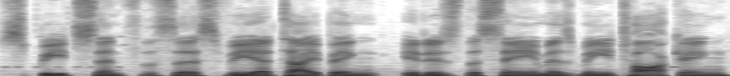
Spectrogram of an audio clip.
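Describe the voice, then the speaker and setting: Putting on a robotic character voice, a man speaks at a moderate pace with a fairly high pitch and monotone, flat intonation. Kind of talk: flat, mechanical.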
